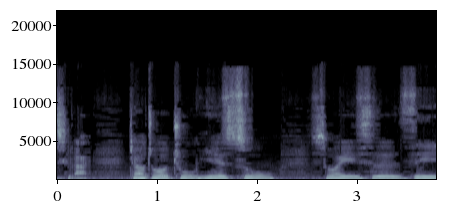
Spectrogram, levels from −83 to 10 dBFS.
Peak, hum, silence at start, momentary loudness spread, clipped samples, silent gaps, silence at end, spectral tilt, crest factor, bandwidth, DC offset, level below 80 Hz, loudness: -12 dBFS; none; 0 s; 12 LU; under 0.1%; none; 0 s; -4.5 dB/octave; 16 dB; 15.5 kHz; under 0.1%; -52 dBFS; -29 LUFS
